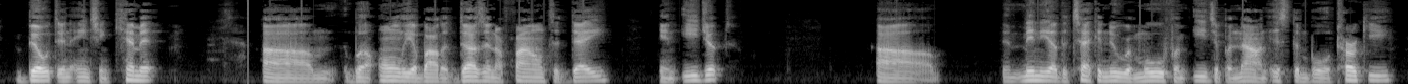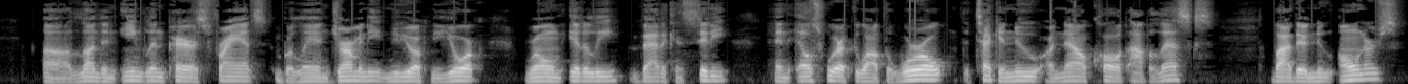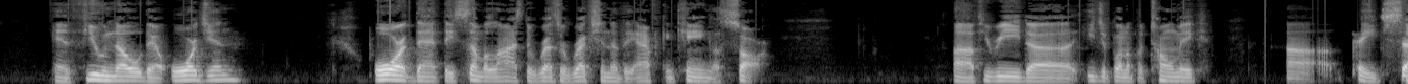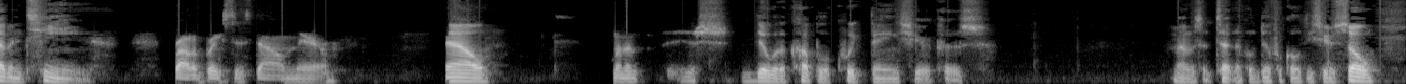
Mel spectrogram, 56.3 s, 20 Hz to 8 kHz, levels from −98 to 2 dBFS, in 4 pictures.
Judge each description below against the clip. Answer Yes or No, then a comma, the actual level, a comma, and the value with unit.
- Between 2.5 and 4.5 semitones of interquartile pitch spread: Yes, average, 3.1 semitones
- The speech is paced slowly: Yes, slow, 120 wpm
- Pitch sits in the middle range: No, low, 105 Hz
